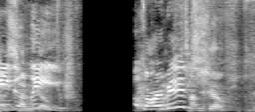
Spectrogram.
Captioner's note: muted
